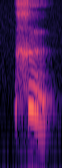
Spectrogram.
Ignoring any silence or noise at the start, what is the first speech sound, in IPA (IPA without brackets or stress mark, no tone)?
x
